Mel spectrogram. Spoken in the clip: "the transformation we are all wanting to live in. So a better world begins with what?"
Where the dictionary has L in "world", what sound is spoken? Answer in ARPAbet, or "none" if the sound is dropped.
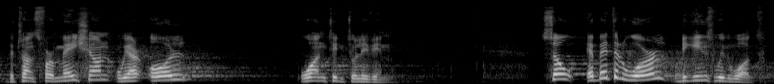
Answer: L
